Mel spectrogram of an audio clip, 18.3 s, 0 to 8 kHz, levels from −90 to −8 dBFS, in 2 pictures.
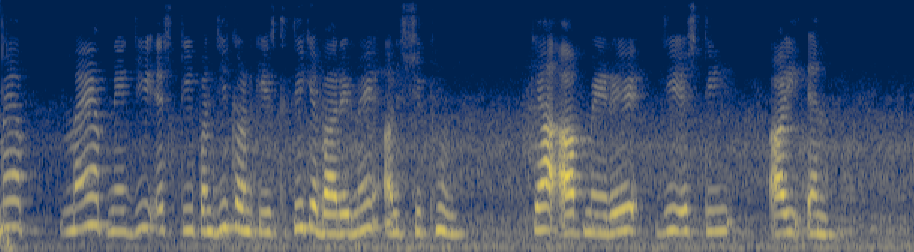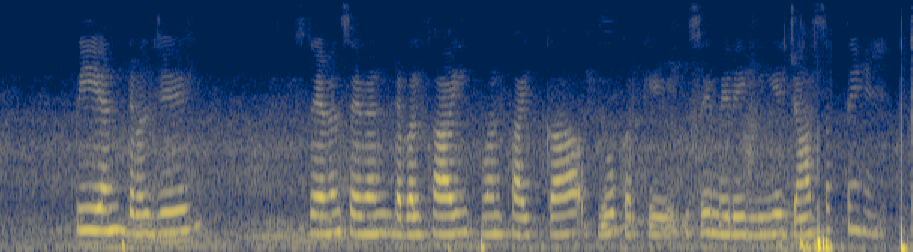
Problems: none marked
